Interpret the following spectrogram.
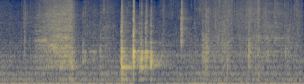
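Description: A cardboard knife box being opened by hand and a folding knife in a plastic bag slid out of it: card rubbing and scraping, with a short sharp sound about halfway through.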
